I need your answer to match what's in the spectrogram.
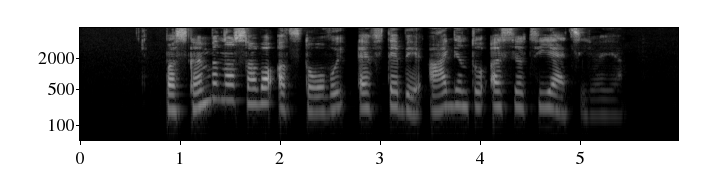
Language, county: Lithuanian, Panevėžys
